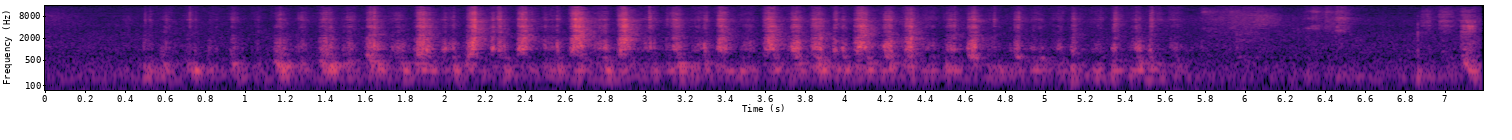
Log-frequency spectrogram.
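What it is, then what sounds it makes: Scratch-art paper being scratched. A wooden stylus scratches away the black layer of a coated scratch-art paper page in a flat book. Quick, repeated dry scratching strokes come in a steady rhythm, each a short raspy burst centred around 1 kHz with bright hiss on top. The strokes ease off into a quieter stretch near the end before a final few scrapes.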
